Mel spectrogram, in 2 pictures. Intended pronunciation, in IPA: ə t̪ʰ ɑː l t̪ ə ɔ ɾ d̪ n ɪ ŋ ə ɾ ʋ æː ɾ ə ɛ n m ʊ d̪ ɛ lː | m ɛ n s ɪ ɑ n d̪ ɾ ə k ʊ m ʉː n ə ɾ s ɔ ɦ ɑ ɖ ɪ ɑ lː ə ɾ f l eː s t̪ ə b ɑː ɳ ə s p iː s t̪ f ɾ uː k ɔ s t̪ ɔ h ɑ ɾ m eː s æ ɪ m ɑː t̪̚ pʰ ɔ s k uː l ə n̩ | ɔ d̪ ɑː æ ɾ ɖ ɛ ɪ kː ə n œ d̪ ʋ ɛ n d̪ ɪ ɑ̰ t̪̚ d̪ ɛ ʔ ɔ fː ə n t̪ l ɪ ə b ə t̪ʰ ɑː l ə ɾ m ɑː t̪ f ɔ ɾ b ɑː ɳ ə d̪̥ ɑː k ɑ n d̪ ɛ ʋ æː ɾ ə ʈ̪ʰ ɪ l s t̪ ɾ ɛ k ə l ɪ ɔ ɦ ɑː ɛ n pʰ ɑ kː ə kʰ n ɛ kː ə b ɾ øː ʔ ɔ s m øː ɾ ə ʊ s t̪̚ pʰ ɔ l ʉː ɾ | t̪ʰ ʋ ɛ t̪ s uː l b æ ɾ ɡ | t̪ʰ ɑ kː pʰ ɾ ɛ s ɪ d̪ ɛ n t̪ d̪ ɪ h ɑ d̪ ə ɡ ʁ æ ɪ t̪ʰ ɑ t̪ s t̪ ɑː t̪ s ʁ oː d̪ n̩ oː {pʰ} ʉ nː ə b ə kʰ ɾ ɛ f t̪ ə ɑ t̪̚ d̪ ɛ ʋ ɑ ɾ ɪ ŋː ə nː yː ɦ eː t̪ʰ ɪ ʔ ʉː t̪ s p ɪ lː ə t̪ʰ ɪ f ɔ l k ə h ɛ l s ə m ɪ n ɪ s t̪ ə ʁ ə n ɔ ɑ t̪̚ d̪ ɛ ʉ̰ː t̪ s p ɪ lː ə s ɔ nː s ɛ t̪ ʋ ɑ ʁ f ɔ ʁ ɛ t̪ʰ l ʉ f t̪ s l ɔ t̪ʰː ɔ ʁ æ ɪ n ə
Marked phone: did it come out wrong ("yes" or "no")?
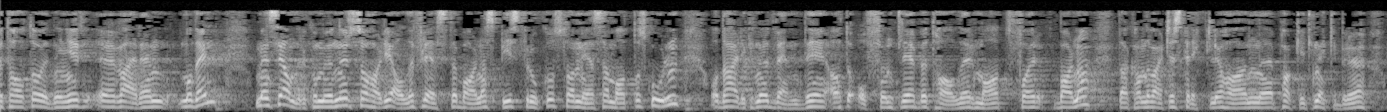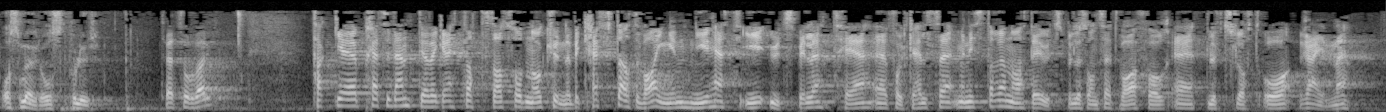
yes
